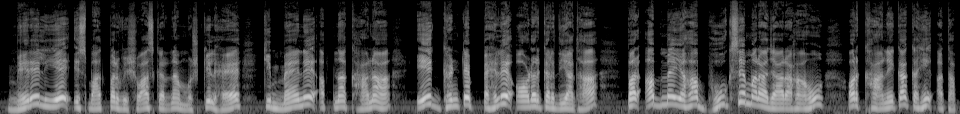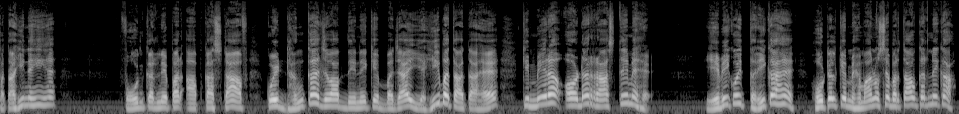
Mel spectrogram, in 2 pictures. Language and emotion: Hindi, angry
